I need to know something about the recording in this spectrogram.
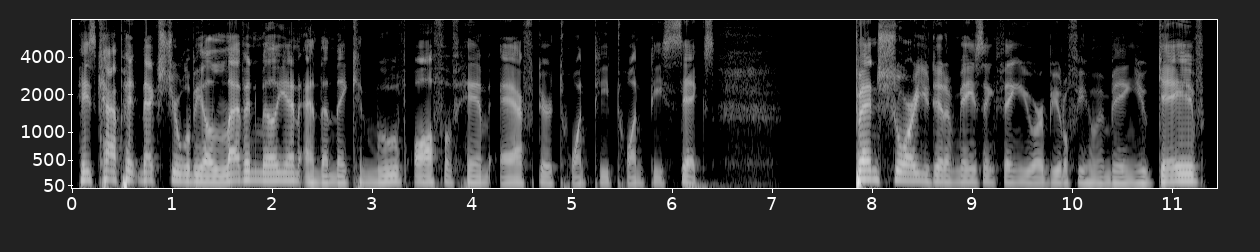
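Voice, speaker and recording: A man in his thirties with a lowish voice, thick and nasal from a head cold. He chats to his viewers in a loose, rambling way with quick asides. The sound is dry and close on a desk microphone. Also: clean tone, no room sound. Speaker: sports channel host. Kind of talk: casual solo sports commentary. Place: home room.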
